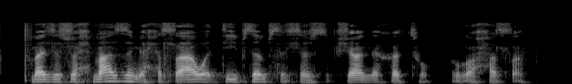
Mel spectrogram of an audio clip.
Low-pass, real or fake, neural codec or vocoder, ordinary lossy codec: 7.2 kHz; real; none; MP3, 48 kbps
